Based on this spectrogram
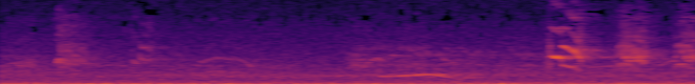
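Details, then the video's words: Two female rose-ringed parakeets fight for dominance over a nest hole in a tree, giving short, harsh screeching squawks in scattered bursts with a few thin whistled notes, over a steady low rumble. "Two Female Green Parrots Fighting for the Nest"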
